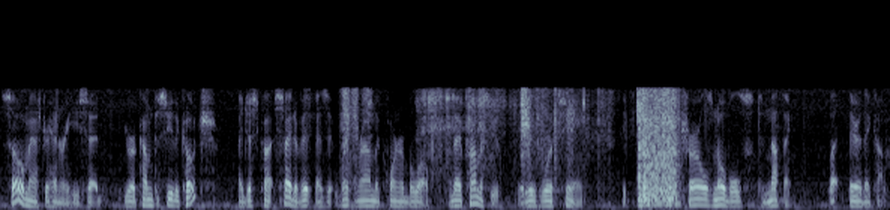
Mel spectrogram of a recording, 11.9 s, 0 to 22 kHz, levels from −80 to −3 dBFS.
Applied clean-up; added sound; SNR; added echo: none; Fire; 3 dB; none.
